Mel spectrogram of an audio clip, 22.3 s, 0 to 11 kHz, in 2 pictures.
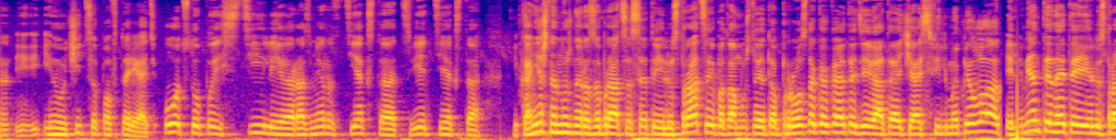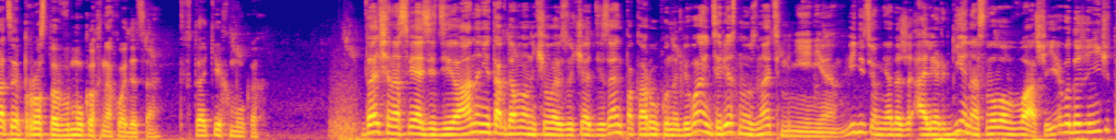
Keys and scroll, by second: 7.1 ctrl+shift+3.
